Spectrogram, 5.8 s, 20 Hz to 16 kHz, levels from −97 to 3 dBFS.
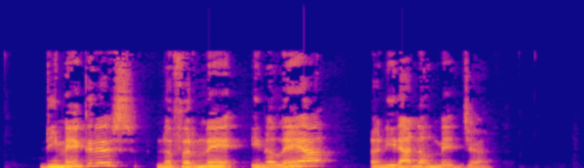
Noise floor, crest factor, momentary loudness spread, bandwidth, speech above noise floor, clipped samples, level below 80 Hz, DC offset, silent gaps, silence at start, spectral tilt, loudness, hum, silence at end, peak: -75 dBFS; 16 dB; 13 LU; 11.5 kHz; 61 dB; under 0.1%; -56 dBFS; under 0.1%; none; 0.4 s; -5.5 dB/octave; -14 LUFS; none; 0.95 s; 0 dBFS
